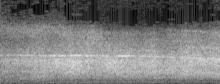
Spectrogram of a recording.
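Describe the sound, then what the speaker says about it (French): An airplane engine in a video game drones loud and steady, a dense mid-to-high whine lasting under two seconds with no voices. "Je viens de voir un avion disparaître devant mes yeux."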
